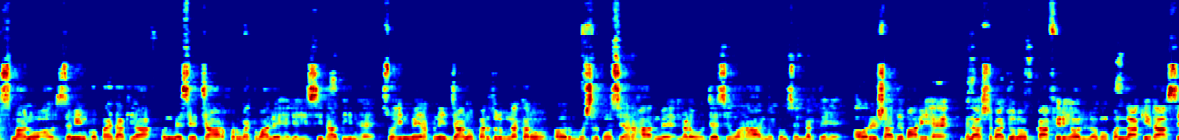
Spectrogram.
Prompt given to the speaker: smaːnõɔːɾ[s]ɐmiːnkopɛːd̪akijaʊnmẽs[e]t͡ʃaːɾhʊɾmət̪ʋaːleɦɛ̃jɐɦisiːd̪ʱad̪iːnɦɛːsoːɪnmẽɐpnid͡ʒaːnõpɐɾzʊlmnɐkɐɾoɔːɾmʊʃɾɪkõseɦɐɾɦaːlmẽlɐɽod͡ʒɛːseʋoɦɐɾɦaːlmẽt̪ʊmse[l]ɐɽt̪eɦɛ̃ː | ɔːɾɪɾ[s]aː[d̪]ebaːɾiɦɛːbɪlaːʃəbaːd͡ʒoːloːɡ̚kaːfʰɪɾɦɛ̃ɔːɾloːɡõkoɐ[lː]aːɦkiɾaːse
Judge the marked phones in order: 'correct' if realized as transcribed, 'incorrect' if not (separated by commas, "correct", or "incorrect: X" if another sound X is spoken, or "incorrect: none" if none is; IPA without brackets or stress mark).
incorrect: z, correct, correct, incorrect: ʃ, correct, correct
